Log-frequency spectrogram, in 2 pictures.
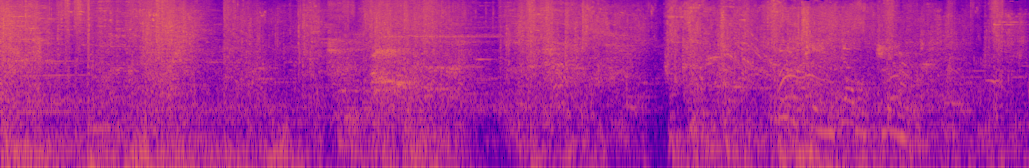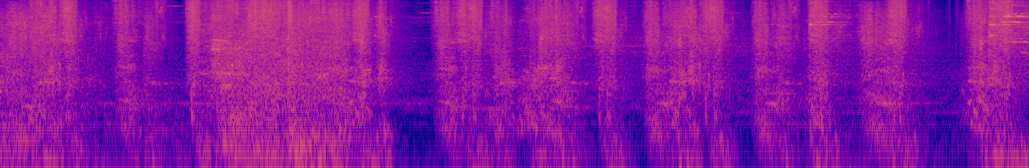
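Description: Game spell effects whoosh, crackle and clash in a busy fight.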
